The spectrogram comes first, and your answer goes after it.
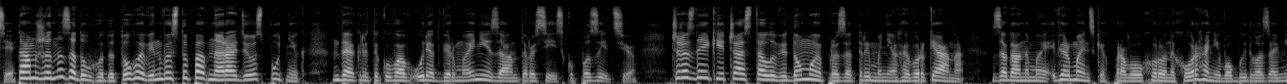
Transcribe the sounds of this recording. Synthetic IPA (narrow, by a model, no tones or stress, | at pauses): ḭt̪ɑmʒɛnɛzɐd̪ɔwɦɔd̪ɔt̪ɔɦɔʋʲinʋɪst̪ʊpɑwnɐɾɑdʲɪɔsput̚ʲnʲikd̪ɛkɾɪt̪ɪkʊʋɑwuɾʲɐd̪ʋʲirmɛnʲijizɐɐnt̪ɪɾɔsʲijsʲkʊpɔzɪt͡sʲijʊ̰ | t͡ʃɛɾɛzd̪ɛjɐkɪjt͡ʃɑst̪ɑlˠɔʋʲid̪ɔmɔjʊpɾɔzɐt̪ɾɪmɐnʲːɐɦeʋɔrkeanɐ̰ | zɐd̪ɑnɪmɪʋʲirmɛnʲsʲkɪxpɾɐʋɔːxɔɾɔnːɪxɔrɦɐnʲiwɔbɪd̪ʋɐzɐmʲ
